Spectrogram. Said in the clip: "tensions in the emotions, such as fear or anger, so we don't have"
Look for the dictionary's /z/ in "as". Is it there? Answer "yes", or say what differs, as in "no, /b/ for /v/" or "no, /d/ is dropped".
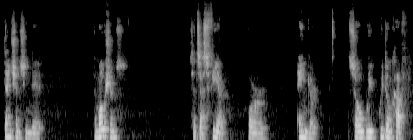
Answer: no, /s/ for /z/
